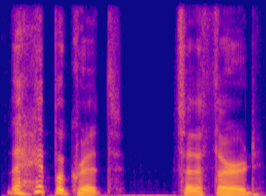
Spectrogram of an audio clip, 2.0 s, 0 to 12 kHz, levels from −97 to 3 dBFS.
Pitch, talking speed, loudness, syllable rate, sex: 155 Hz, 150 wpm, -19 LUFS, 5.2 syllables/s, male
